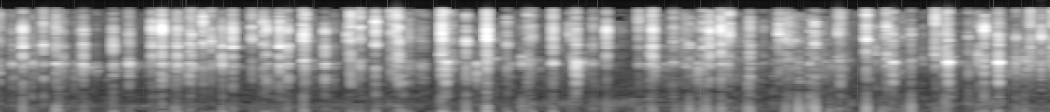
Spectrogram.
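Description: A rainbow, segmented, hard plastic articulated fidget slug toy is held near the mic while long nails scratch along its segments. The segments rattle and click in a rapid, dense stream of short, dry, bright ticks with a soft low thump beneath, and each click dies away almost instantly.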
